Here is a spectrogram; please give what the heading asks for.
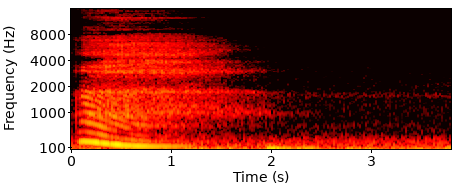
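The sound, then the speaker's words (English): A deep breath out during a guided breathing exercise, starting as a soft voiced sigh that slides down in pitch and then trails into faint, airy breathing. Quiet and alone, with no talk. “And our third breath in together. Breathe in and out.”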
